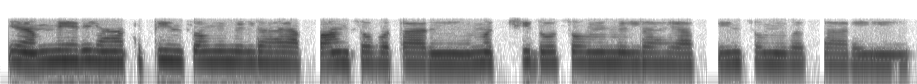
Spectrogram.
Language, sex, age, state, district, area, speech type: Hindi, female, 30-45, Uttar Pradesh, Prayagraj, rural, conversation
